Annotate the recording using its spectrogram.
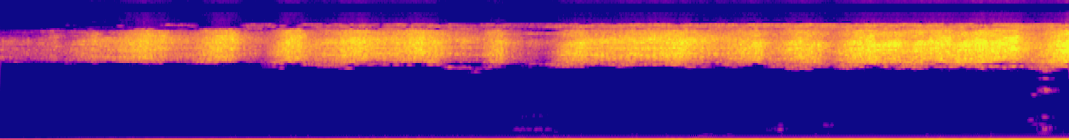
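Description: Insect chirring sound effect: a steady, high-pitched buzz with a faint pulse, growing gradually louder.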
